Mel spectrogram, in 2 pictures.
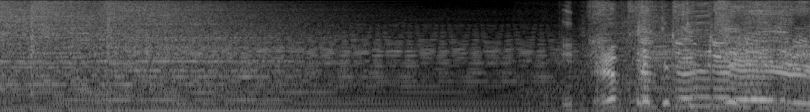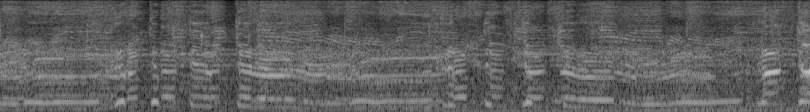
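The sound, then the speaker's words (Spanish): A bus rumbles steadily along a highway, its low engine drone alone for a few seconds before a voice starts speaking over the continuing hum. “Alan y Memo iban en un autobús en plena carretera”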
